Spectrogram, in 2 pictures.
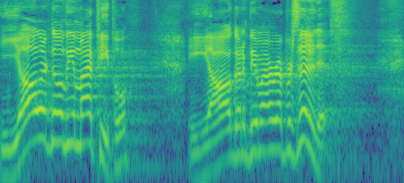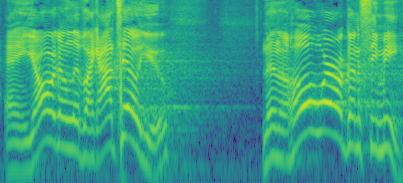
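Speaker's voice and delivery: put-on Southern American accent. Preaching to a church, acting out a quoted speech, Southern dialect. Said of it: "I'm a Southern dialect".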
